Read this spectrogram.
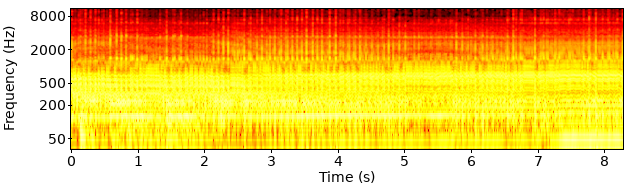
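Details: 1969 Homelite EZ Automatic chainsaw running after 20 years in storage: steady high-revving two-stroke buzz with an even, crisp exhaust note, no misses or rattles; runs cleanly.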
